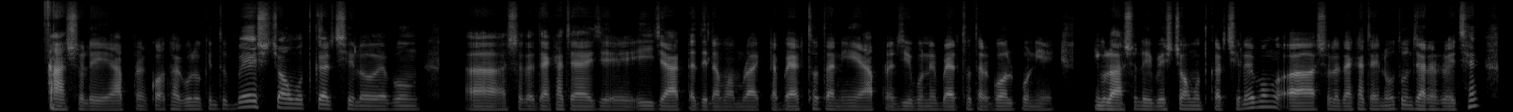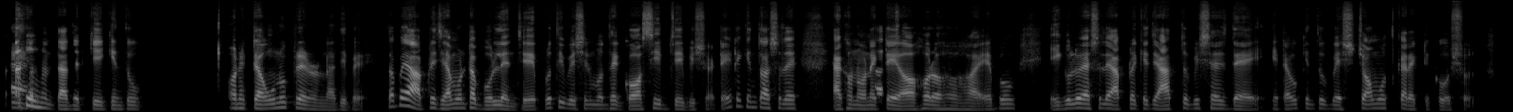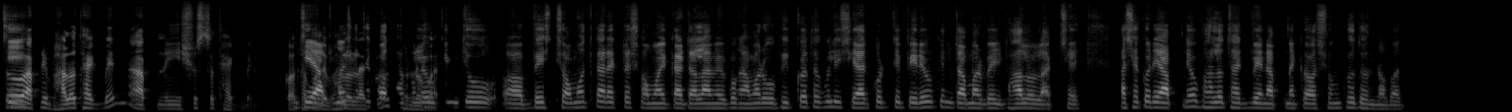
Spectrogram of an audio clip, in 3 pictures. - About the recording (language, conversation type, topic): Bengali, podcast, তুমি কীভাবে ব্যর্থতা থেকে ফিরে আসো?
- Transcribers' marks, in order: cough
